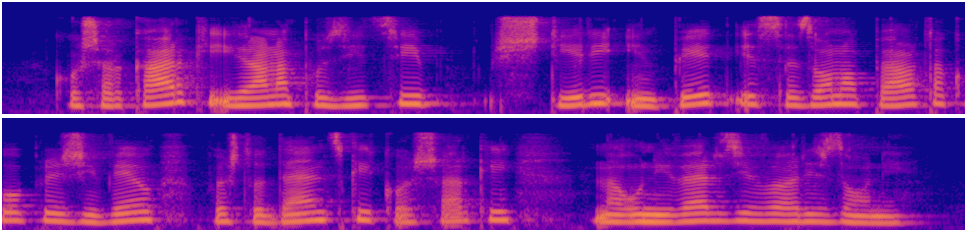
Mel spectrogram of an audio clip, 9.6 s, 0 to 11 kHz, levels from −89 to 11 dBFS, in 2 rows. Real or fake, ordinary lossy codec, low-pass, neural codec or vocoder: real; none; 7.2 kHz; none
